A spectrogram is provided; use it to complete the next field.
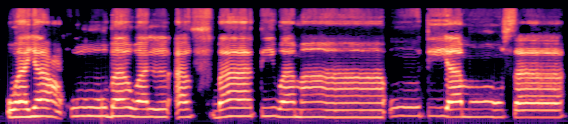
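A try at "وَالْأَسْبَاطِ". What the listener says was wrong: Toknya tebalkan lagi kayak tak itu. Wal asbati. Kurang jahar, masih ada hamas. Wal asbati. Jangan ada hamas. Nafasnya benar-benar ditahan.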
